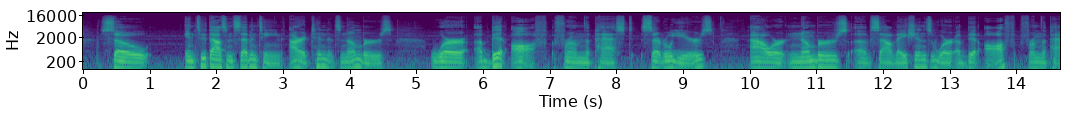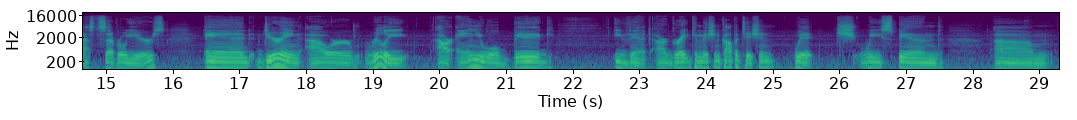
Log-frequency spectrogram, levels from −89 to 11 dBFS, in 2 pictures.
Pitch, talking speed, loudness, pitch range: 100 Hz, 95 wpm, -27 LUFS, 90-110 Hz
